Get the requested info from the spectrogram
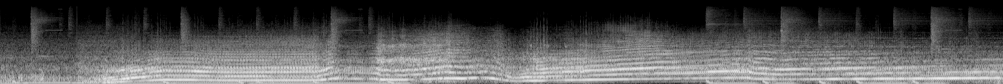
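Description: Nissan GT-R's twin-turbo V6 brought up to a steady high rev on the start line, then accelerating hard down the drag strip, its pitch climbing through each gear and dropping at the shifts.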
